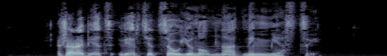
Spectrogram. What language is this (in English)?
Belarusian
